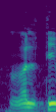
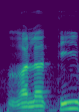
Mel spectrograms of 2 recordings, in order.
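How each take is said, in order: First: غلطی squeezed to "ghalti", no vowel after ghain's l; wrong pronunciation. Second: غلطی as "gha-la-ti", zabar on ghain and laam; correct pronunciation. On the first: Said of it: "یہ بھی غلط ہے". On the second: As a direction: say غلطی fully, "ghalati". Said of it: "غلطی بولنا چاہیے". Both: Shown as a demonstration.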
